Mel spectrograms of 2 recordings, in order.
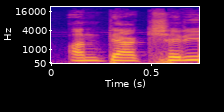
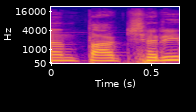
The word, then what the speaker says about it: अंत्याक्षरी: अंताक्षरी अंत्याक्षरी होता है। अंताक्षरी नहीं होता है। क्या होता है? अंत्याक्षरी अंत धन अक्षरी यानी अंत के अक्षर से शुरू होने वाले आप सब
